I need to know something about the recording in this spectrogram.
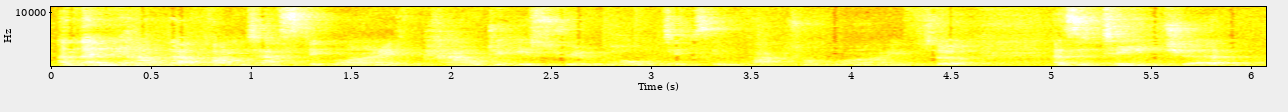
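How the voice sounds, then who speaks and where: A woman's voice: medium pitch, steady tone, normal speed, gravelly. A woman teacher giving informal, enthusiastic and rambling reflections to an audience as a panelist. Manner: chatty, enthusiastic, digressive. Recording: echoey hall, distant mic, loud room noise.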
